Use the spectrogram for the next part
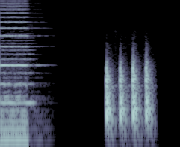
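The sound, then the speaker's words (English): Four quick, firm knocks on a door in a steady rhythm, clear, coming just after a sustained musical tone fades out into silence. “Oh, listen. Someone's knocking at the door.”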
